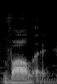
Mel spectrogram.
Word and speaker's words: Vale: This is the Vale, spelled Vale, pronounced Vale.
